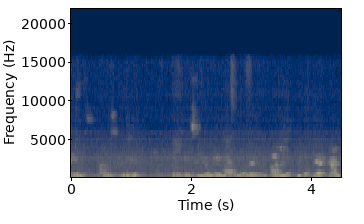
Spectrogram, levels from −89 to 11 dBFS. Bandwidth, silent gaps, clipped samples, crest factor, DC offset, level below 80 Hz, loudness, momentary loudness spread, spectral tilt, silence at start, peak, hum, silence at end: 16 kHz; none; under 0.1%; 18 dB; under 0.1%; -40 dBFS; -31 LUFS; 12 LU; -6.5 dB/octave; 0 s; -12 dBFS; none; 0 s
